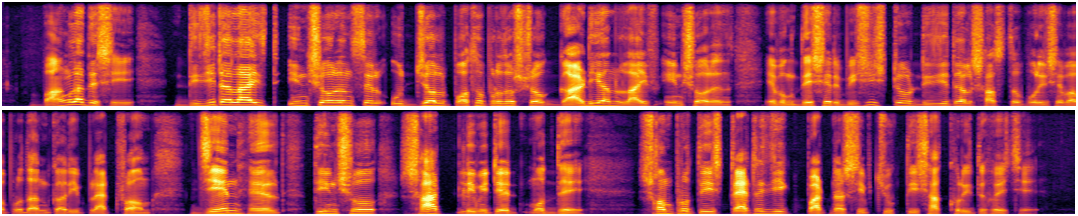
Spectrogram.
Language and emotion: Bengali, neutral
